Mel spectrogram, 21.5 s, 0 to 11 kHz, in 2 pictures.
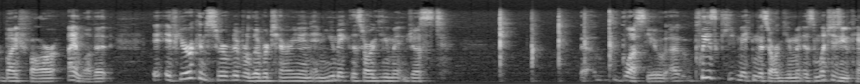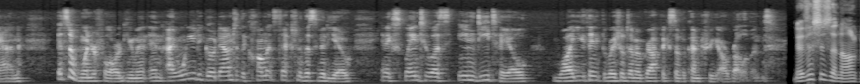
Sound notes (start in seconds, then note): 7.0 clapping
